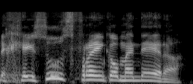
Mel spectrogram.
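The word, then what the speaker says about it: Jesús Franco Manera: born Jesus Franco Manera and that's the proper pronunciation by the way Madrid Spain on May 12th 1930.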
